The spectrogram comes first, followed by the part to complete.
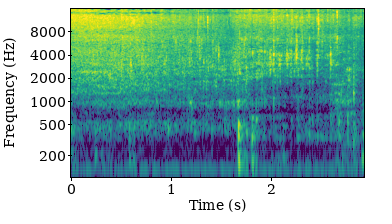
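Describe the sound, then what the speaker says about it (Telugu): Water poured into a pot of fried vegetables and washed Sona Masoori rice for bagara rice, a steady gushing pour that breaks into uneven splashes and gurgles toward the end. "కడిగి పెట్టుకున్న రైస్ వాటర్ వేసేసుకోవాలి"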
